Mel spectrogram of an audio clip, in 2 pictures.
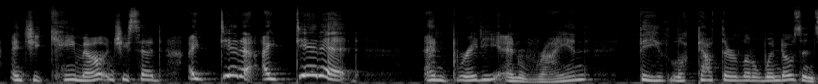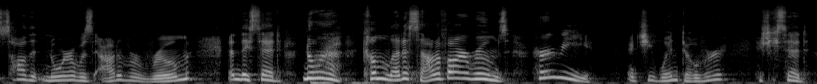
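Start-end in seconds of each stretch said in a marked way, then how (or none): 1.9-3.6 much higher victory cry; a kid cheering her own success; triumphant. Acted. Nora escapes the room. 11.2-14.1 higher, pressing call; trapped boys calling to a friend; urgent plea. Acted. Boys urge Nora.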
